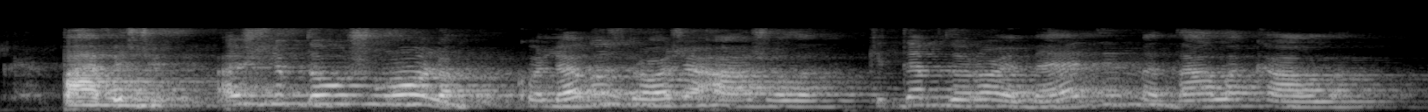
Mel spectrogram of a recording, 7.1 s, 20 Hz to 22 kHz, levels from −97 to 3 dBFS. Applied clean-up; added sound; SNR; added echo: none; none; none; reverberation time 1.1 s.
